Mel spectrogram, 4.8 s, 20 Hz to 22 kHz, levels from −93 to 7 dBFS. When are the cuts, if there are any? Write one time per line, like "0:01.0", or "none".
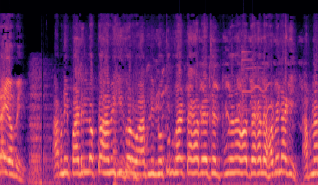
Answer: none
